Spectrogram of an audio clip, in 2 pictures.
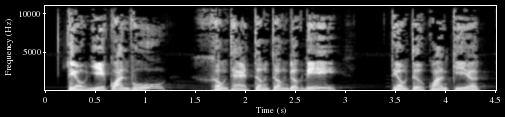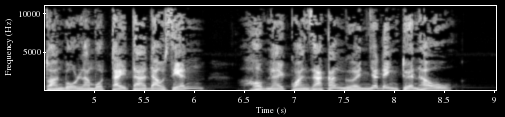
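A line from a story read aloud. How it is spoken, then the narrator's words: Loud shout. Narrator (Vietnamese): hắn hét lớn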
